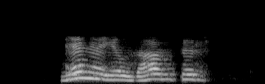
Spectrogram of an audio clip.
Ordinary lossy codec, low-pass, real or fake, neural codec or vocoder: AAC, 16 kbps; 3.6 kHz; real; none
